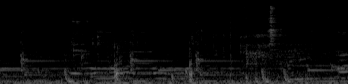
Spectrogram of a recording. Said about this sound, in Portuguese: Ah, vou beber um bocado de água para relaxar deste tema.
